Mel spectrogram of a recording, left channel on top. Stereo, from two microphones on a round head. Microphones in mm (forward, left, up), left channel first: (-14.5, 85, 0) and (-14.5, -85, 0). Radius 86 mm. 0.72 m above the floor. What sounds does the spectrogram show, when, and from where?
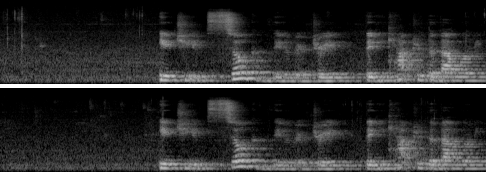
1.6 s a woman speaking: 10° left (ahead or behind), 2 m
